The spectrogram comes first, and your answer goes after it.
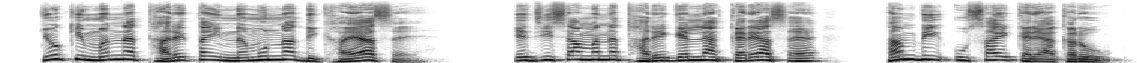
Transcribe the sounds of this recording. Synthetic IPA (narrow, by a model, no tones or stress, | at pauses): kjũːkimɐ̃nːɛt̪ʰaːɾet̪ãːɦĩnɐmuːnad̪ɪkʰaːjasɛ̰ | ked͡ʒɪsamɐ̃nːɛt̪ʰaːɾeɡeːlːjãkɐɾjasɛ | t̪ʰɐmbʱiʔʊsaːekɐɾjakɐɾo̰ː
